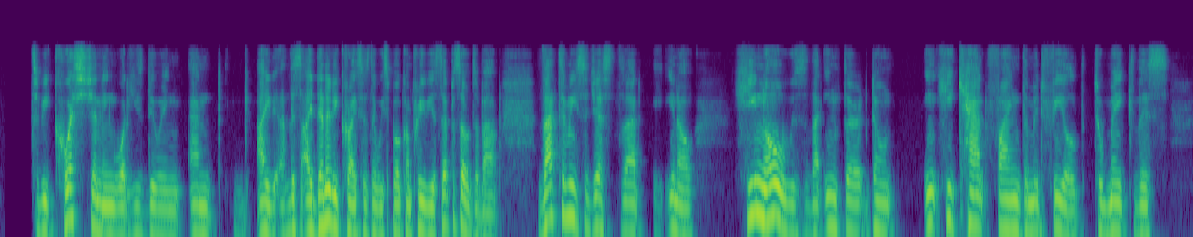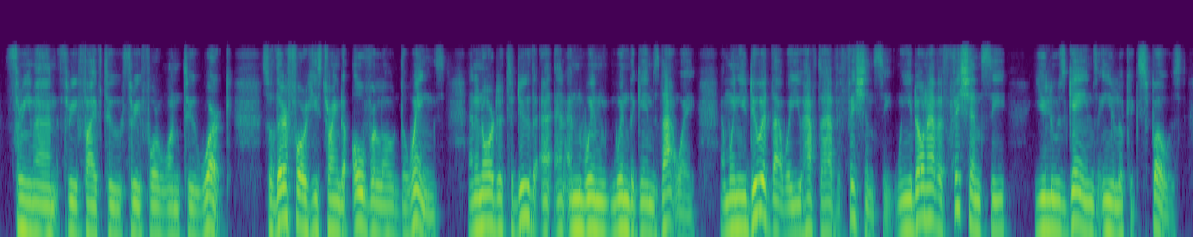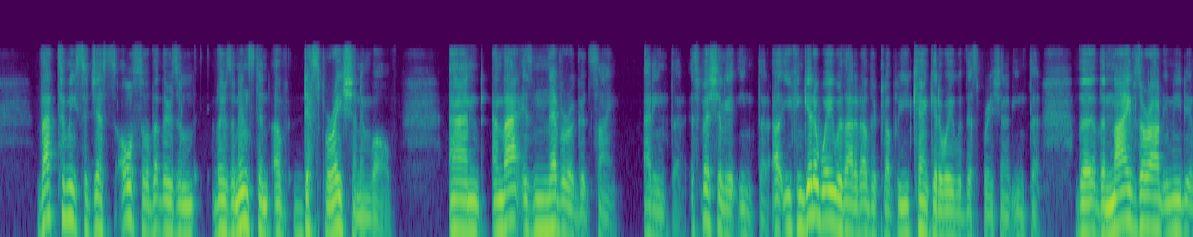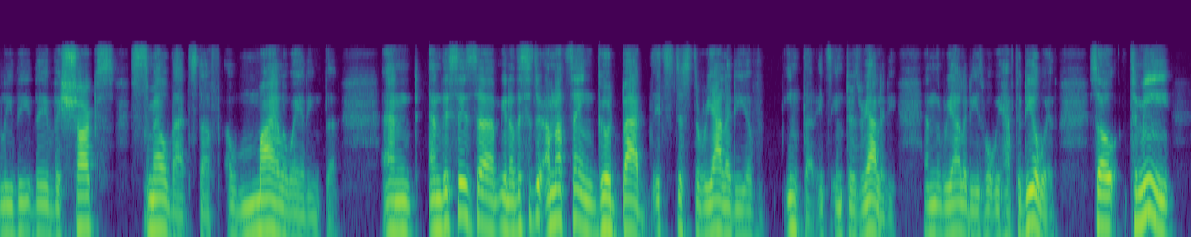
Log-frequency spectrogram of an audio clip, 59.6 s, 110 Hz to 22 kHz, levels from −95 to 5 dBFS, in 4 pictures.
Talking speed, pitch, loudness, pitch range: 195 wpm, 125 Hz, -20 LUFS, 110-135 Hz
